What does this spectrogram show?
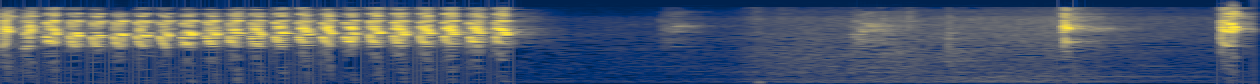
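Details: Lovebird ngekek used to coax other lovebirds into song: a fast run of loud, buzzy, high pulses for about two and a half seconds, then background noise and a few isolated sharp chips.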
